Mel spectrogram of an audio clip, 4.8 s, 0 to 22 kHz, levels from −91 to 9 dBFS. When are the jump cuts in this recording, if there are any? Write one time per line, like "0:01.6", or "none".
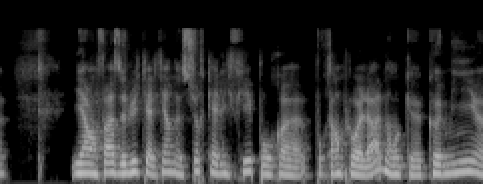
0:03.3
